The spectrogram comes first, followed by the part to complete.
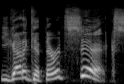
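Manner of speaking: very high, loud yelling, pitched way up. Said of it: "If you're just yelling".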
